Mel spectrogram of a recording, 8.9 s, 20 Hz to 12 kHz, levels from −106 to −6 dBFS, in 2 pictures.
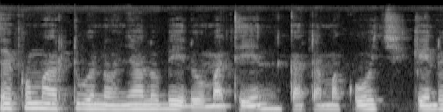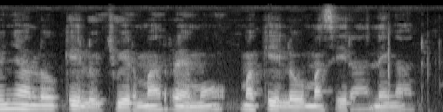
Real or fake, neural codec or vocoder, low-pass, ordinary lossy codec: real; none; 9.9 kHz; AAC, 48 kbps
